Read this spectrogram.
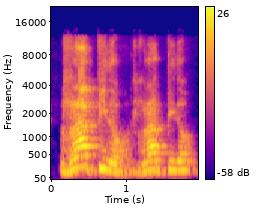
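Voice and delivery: loud, hurried call of Rápido; a doctor pressing the mother to hurry; urgent doctor. Acted. Doctor tells the poor mother to hurry, loud urgent call.

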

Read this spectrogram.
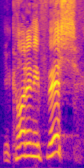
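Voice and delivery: calling out. Acted. Jesus on the beach hailing disciples in the boat, calling out. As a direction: hail them lightly across the water. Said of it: "he called out".

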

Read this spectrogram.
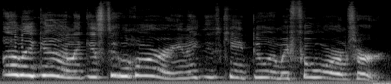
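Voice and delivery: high-pitched mock complaint, fading as it drags; put-on high, self-pitying moan; whining private. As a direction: whine it like a worn-out recruit.

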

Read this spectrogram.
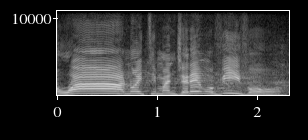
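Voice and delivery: loud, high roar easing into a shouted threat; booming lion threat. Acted. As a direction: echo a hungry lion's roar. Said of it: "quei leoni andavano".

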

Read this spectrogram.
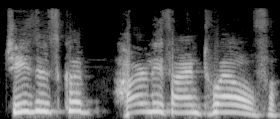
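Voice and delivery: put-on high, emphatic Indian English accent; Tara Singh's Indian accent. Tara Singh warning students, in an Indian English accent. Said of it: "Indian English accent".

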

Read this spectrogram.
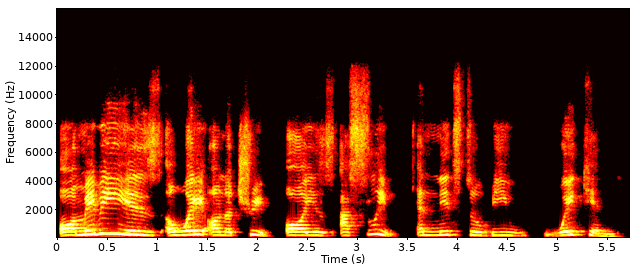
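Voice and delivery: animated, projected Bible narration; scripture reading aloud. A narrator's reading. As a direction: read the chapter out to the congregation. Reads Bible chapter aloud.

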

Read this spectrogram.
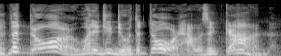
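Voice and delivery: startled professor. Acted. Professor shocked that the students destroyed the door. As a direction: yelp at the vanished door.

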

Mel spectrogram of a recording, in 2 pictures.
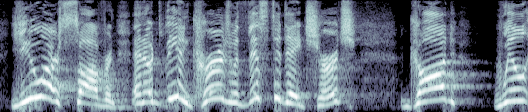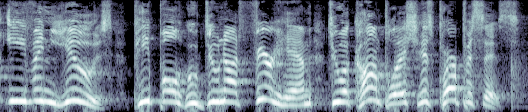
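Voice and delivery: high, loud, fervent preacher voice; impassioned sermon peak with hard-hit key words; full-force preaching. Real, not acted. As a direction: proclaim it boldly to the whole church.

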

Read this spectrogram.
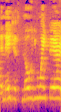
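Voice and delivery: normal talking voice

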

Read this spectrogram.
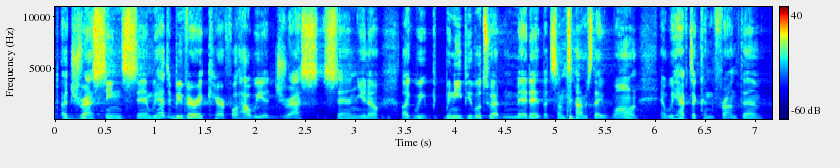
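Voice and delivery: ordinary talk, nothing marked

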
